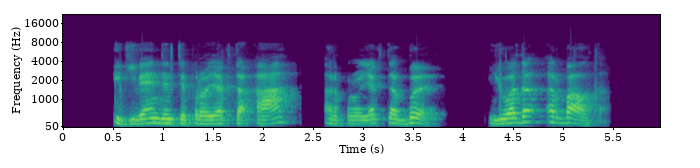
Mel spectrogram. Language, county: Lithuanian, Šiauliai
